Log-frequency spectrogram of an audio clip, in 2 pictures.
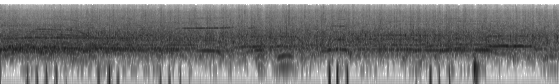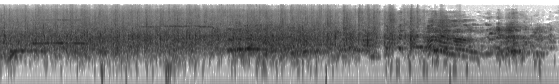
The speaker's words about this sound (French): J'aimerais ça, s'il vous plaît, donner de l'amour, donner une grosse, grosse, grosse bonne main d'applaudissement à Kathleen Rouleau, Michel Courtemanche.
